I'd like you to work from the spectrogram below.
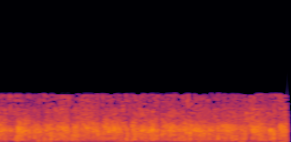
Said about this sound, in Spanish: ¿Le damos un aplauso al Señor que me habla aún cuando no esté?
